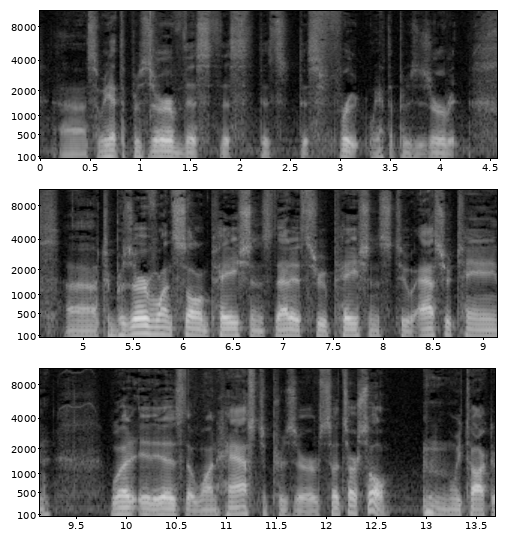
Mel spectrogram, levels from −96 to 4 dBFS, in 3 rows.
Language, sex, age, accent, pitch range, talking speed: English, male, 40-59, American, 85-105 Hz, 190 wpm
